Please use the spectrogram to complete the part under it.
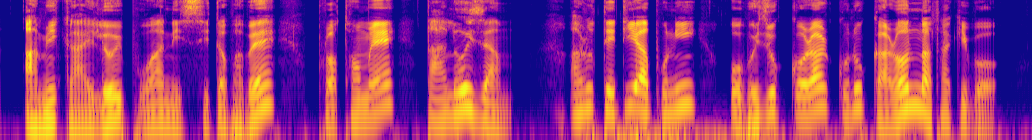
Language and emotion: Assamese, fearful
